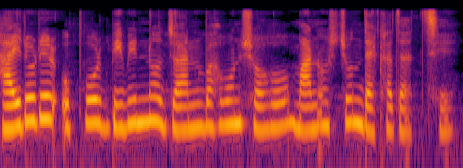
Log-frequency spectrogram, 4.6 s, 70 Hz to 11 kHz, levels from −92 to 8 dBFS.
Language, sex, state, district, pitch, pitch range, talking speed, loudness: Bengali, female, West Bengal, Cooch Behar, 245 Hz, 230-275 Hz, 115 wpm, -18 LUFS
